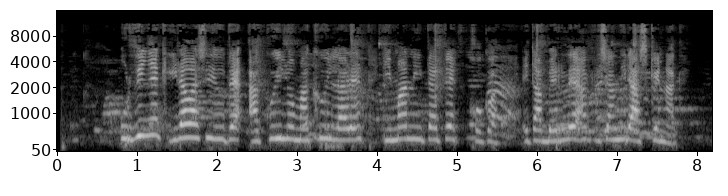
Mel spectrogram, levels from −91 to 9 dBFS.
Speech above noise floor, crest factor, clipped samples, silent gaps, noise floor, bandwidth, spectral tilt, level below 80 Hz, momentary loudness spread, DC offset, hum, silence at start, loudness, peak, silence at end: 25 dB; 18 dB; under 0.1%; none; -48 dBFS; 11.5 kHz; -2 dB/octave; -70 dBFS; 9 LU; under 0.1%; none; 0.45 s; -22 LUFS; -4 dBFS; 0.25 s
